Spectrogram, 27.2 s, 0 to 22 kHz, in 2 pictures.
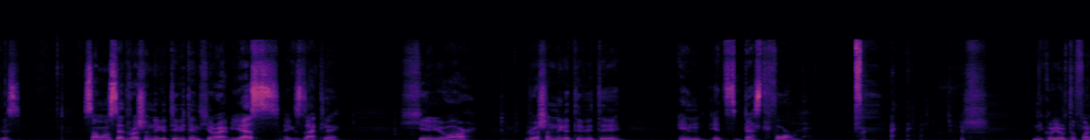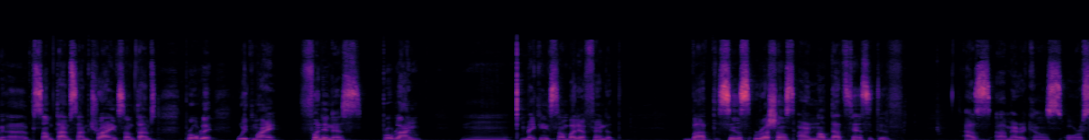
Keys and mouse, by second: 6.4 ctrl+z.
